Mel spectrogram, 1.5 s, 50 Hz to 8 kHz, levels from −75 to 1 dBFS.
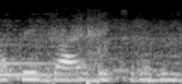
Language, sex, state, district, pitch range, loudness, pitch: Hindi, male, Bihar, East Champaran, 165-215 Hz, -15 LUFS, 210 Hz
